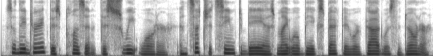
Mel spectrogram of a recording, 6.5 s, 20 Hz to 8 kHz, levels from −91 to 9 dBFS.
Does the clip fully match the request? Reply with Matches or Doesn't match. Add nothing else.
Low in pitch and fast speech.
Doesn't match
